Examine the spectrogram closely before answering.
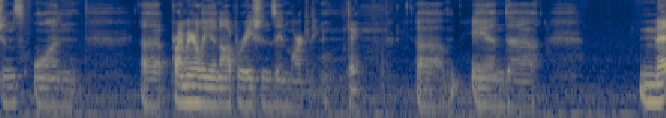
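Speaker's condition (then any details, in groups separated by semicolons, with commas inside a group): No condition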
